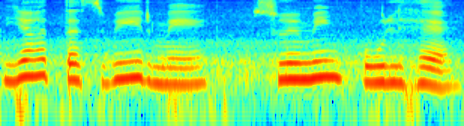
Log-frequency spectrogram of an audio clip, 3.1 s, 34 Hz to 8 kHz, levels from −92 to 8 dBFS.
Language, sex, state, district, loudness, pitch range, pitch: Hindi, female, Mizoram, Aizawl, -13 LUFS, 220-270 Hz, 250 Hz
